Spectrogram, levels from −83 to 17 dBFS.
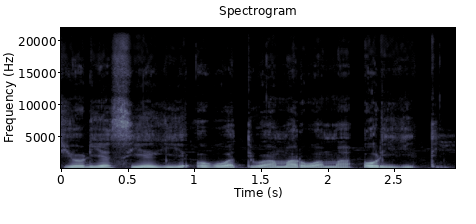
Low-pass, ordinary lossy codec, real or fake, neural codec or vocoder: none; none; fake; vocoder, 44.1 kHz, 128 mel bands every 512 samples, BigVGAN v2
